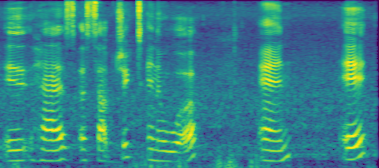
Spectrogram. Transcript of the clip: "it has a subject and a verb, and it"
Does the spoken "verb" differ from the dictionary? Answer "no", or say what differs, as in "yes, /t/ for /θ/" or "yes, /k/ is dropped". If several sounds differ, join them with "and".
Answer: yes, /w/ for /v/ and /b/ is dropped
